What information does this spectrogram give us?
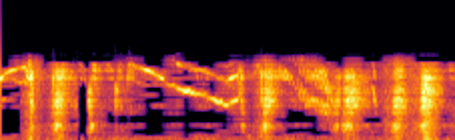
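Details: Eurasian magpie in song on a sunny day: scratchy chattering notes with a long clear whistle gliding steeply downward, then more rapid harsh, creaky phrases.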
